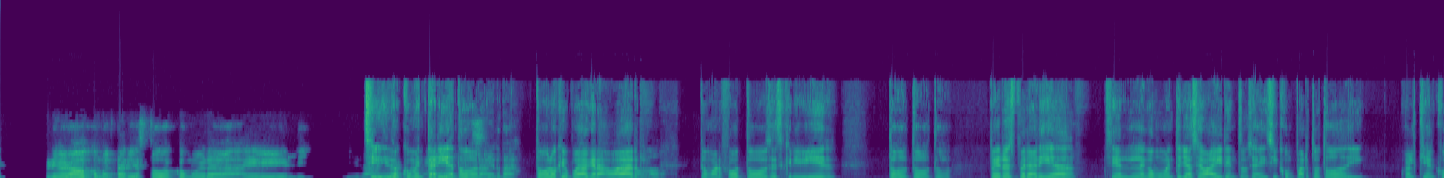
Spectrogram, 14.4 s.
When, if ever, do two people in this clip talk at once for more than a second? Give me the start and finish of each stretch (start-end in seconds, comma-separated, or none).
3.6-5.0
